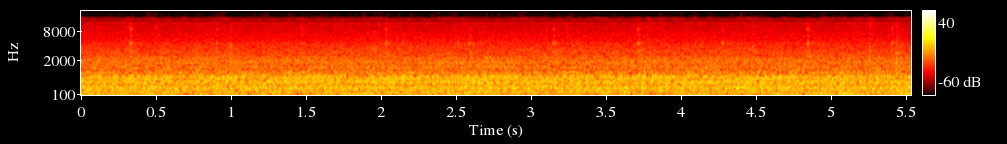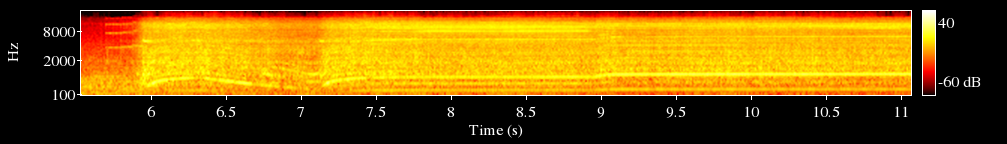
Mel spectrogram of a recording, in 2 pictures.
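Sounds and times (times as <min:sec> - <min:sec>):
electric drill motor whine: 0:05.7 - 0:11.0.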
